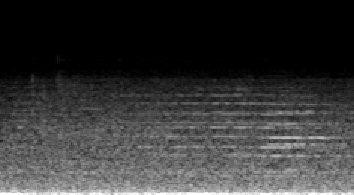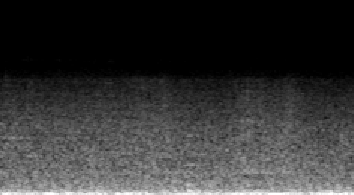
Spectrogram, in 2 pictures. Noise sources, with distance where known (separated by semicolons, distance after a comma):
car horn, far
